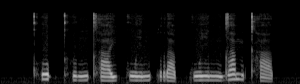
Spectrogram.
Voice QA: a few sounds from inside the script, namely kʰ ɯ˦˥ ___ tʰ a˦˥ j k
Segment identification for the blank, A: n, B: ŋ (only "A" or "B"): B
